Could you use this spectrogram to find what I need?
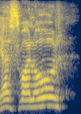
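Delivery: high, strained words forced through pained screams. A player's character answers the screaming skeleton while screaming. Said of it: "Through my screams, can I possibly say".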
